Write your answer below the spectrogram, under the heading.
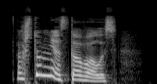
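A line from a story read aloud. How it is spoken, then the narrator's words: Defensive squeak. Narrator (Russian): пискнул в свою защиту Джастин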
